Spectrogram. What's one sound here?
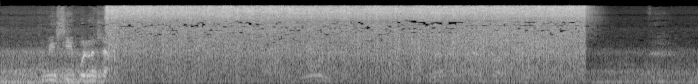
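A spray gun hisses with a loud rush of air.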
